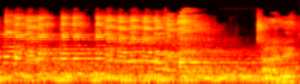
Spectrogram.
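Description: Yamaha portable electronic keyboard played with both hands, holding long sustained chords under a melody. A voice starts singing about three and a half seconds in.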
